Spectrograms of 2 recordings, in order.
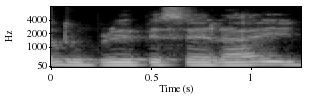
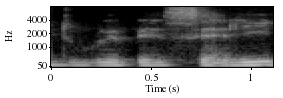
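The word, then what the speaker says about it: WP-CLI: Donc, au niveau de la présentation, de la prononciation, on peut entendre parfois WPCLI, WPCLI, WPCLI. Donc, il n'y a pas de prononciation officielle. Donc, c'est un peu comme vous le souhaitez.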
